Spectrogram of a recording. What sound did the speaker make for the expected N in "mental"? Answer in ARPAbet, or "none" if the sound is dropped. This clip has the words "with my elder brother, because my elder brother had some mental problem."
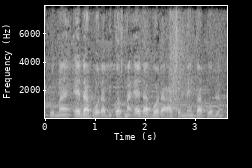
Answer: N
